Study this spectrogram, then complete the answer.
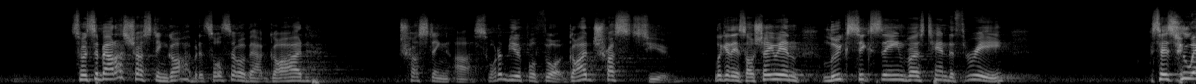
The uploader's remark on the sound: preached this message on October 29th at our Union Square Community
